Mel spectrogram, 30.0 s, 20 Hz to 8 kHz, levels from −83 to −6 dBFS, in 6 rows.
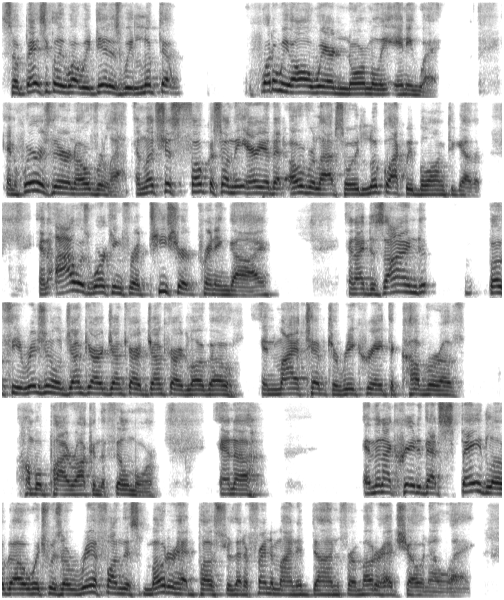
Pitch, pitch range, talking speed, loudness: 160 Hz, 145-195 Hz, 200 wpm, -20 LUFS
